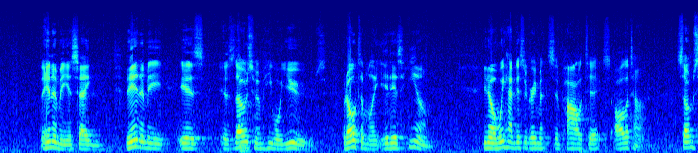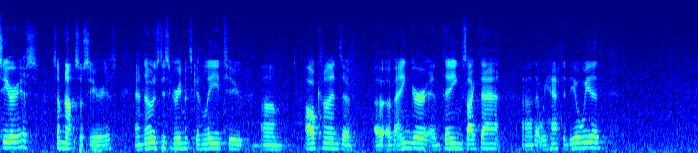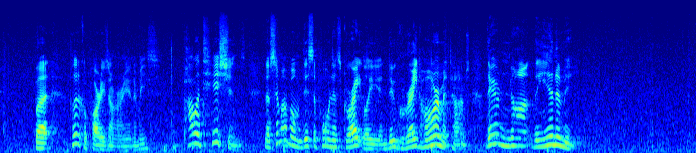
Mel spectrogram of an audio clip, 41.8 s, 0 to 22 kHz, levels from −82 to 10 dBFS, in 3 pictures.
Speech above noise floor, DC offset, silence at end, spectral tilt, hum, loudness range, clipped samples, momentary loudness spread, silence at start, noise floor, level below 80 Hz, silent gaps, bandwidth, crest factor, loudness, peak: 21 dB; under 0.1%; 0 s; -4.5 dB/octave; none; 6 LU; under 0.1%; 24 LU; 0 s; -57 dBFS; -62 dBFS; none; 17 kHz; 22 dB; -36 LUFS; -16 dBFS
